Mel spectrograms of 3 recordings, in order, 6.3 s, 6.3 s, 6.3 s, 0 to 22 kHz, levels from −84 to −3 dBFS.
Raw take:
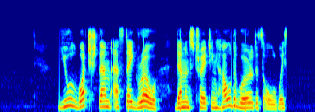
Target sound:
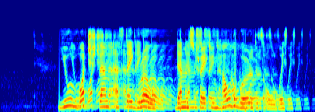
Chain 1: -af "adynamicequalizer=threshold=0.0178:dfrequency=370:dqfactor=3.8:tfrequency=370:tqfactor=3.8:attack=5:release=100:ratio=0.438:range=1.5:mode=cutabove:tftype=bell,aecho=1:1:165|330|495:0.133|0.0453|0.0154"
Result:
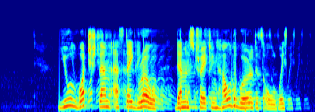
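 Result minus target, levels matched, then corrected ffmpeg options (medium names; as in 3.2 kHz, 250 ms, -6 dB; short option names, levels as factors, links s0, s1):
echo-to-direct -9 dB
-af "adynamicequalizer=threshold=0.0178:dfrequency=370:dqfactor=3.8:tfrequency=370:tqfactor=3.8:attack=5:release=100:ratio=0.438:range=1.5:mode=cutabove:tftype=bell,aecho=1:1:165|330|495|660:0.376|0.128|0.0434|0.0148"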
